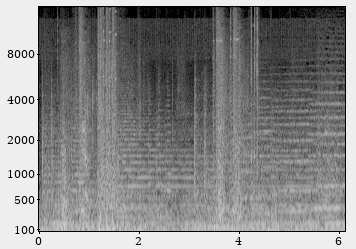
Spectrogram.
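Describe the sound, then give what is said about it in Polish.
Video game gunfire crackles in a few loud, sharp bursts over a steady droning background. “Gdzie ten gość mi strzela?”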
